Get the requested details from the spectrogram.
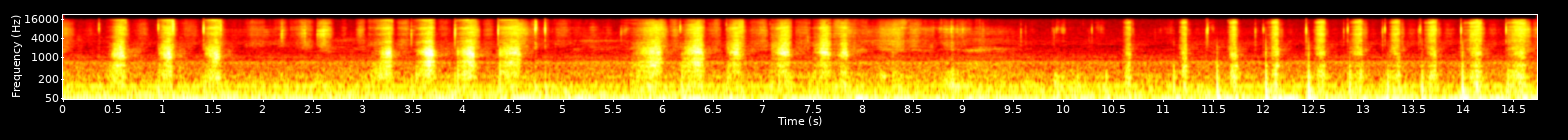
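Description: A graphite pencil scratches long hair lines across a sheet of white drawing paper resting on a wooden surface. The clip is a quick, uneven run of short, bright, scratchy strokes over a faint steady low hum.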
